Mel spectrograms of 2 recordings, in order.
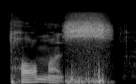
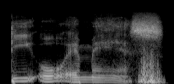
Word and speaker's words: Thomas: Now, please don't, we in India say Thomas, and this is called Thomism. But the actual pronunciation of that name is Thomas. It's Tomas. That's how they would pronounce it.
